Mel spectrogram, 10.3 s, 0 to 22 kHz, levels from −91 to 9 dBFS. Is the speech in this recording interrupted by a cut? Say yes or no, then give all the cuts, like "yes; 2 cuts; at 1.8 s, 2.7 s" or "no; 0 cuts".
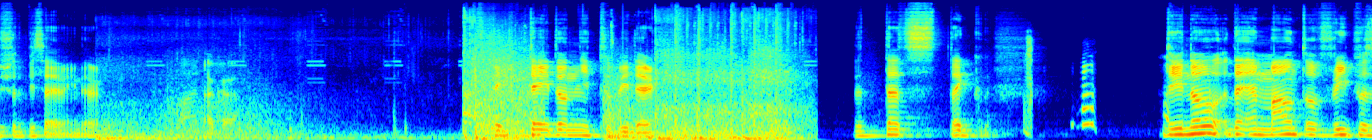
no; 0 cuts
